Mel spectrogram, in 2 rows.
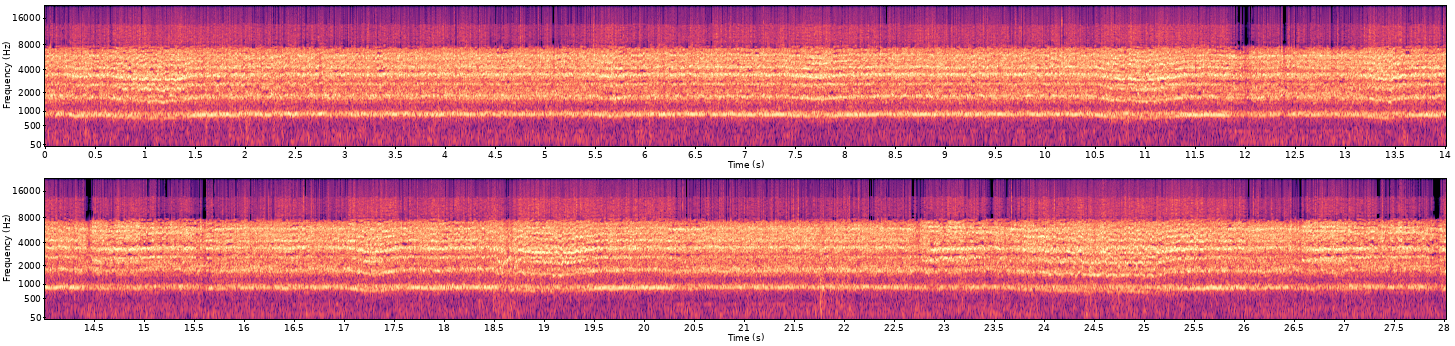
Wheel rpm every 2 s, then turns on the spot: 220, 230, 230, 230, 230, 230, 230, 230, 230, 220, 230, 220, 220, 230.
none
